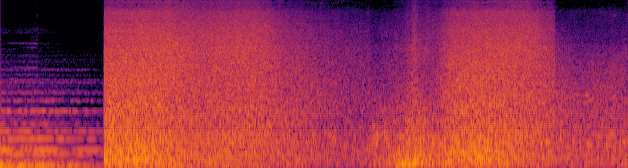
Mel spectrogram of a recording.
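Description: The last notes of a logo jingle die away over the first second. Then a steady wash of sea surf begins abruptly, swelling and easing like breaking waves.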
